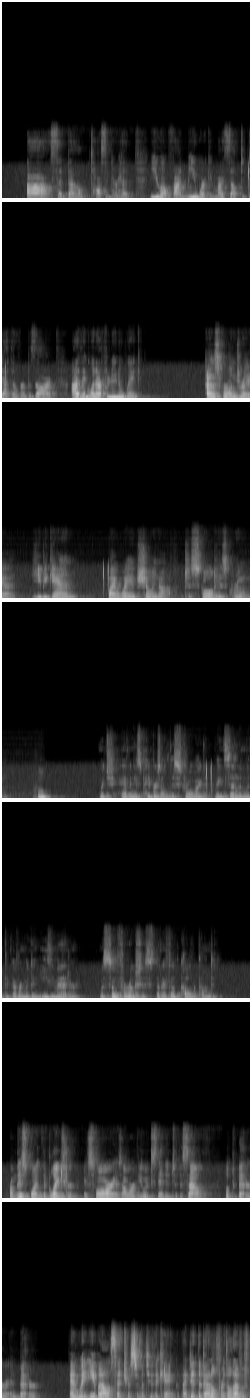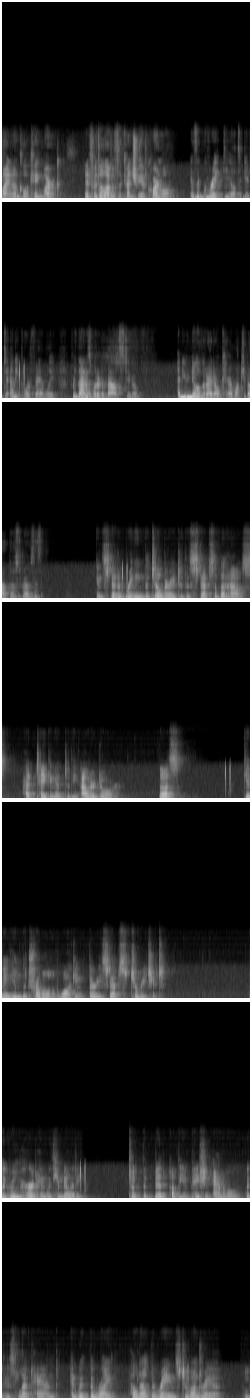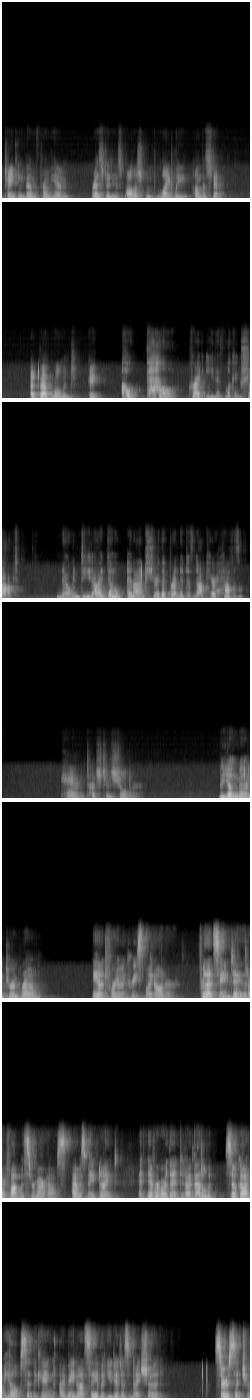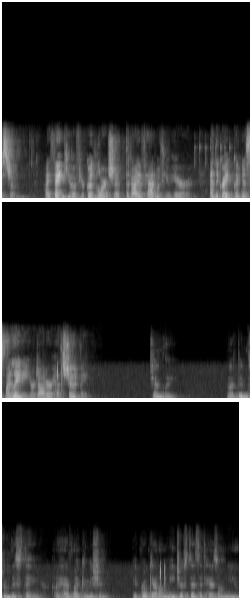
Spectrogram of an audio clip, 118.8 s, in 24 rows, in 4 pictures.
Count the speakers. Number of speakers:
5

